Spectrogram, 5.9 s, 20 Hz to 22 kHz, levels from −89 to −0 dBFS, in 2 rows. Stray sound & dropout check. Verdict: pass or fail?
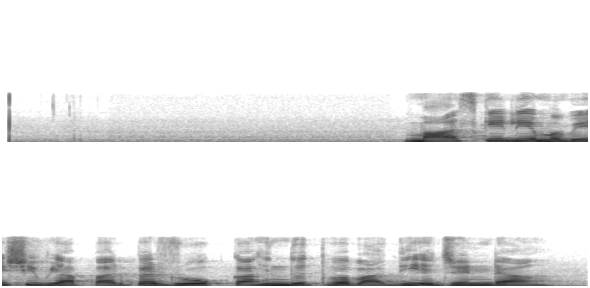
pass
